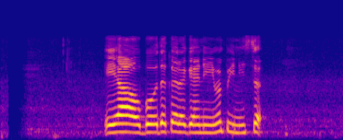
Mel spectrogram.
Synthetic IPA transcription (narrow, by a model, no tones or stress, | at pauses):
ejaːʋəboːd̪əkəɾəɡæniːməpinisə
